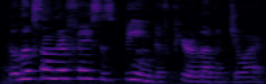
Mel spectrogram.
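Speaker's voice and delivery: ordinary delivery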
